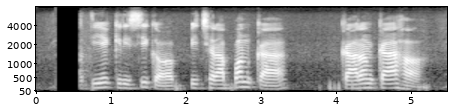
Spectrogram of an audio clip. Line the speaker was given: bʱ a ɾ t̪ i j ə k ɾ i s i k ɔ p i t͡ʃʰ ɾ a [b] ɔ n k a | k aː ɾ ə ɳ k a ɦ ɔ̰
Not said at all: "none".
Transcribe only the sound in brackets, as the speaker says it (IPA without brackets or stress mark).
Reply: p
